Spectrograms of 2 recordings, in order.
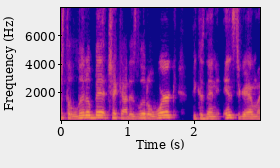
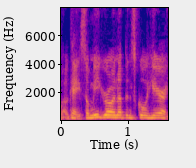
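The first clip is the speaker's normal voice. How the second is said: usual speaking voice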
